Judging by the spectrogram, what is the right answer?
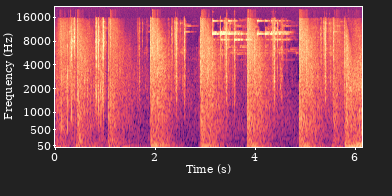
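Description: A lever-action repeater rifle fires in Fallout: New Vegas, about six sharp, loud shots spaced roughly a second apart. Each crack has a short, decaying tail.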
